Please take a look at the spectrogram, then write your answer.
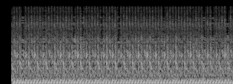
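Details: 1986 Kubota L2550 diesel tractor after a failed fuel lift pump was replaced with a 12 V electric pump: a steady, even diesel chug with a clean, rapid beat and no knocks or misses, a healthy idle.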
